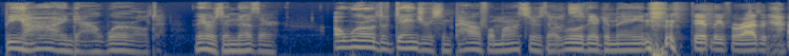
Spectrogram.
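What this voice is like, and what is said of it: Dramatic movie trailer narrator voice. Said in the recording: “let me get my movie trailer voice”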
